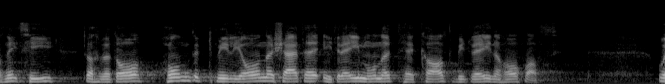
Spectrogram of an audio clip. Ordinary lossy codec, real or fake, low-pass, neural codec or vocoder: none; real; 7.2 kHz; none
